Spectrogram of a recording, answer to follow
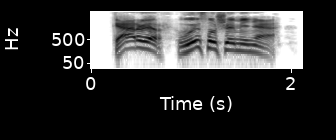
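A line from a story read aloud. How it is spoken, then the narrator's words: Yell. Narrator (Russian): заорал Страйк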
